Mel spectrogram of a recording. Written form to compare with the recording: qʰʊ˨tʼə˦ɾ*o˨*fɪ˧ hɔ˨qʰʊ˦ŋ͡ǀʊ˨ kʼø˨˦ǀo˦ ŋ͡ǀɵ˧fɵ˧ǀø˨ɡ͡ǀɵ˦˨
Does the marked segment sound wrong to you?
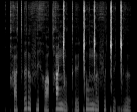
yes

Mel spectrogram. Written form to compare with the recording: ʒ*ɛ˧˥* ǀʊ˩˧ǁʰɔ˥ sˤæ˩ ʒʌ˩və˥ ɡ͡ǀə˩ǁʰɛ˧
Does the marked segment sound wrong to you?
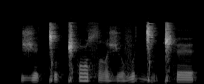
yes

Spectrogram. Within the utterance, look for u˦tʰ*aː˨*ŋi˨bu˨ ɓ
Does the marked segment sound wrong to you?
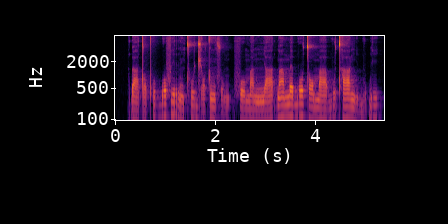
yes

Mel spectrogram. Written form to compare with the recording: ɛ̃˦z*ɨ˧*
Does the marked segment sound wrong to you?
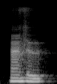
no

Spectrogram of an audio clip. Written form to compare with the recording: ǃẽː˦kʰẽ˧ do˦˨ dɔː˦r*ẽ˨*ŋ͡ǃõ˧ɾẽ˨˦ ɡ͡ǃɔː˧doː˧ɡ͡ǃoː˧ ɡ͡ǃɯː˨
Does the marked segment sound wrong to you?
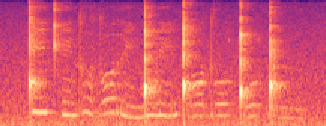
no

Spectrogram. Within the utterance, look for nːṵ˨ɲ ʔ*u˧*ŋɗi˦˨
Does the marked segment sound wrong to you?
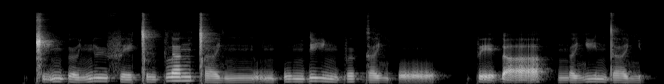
no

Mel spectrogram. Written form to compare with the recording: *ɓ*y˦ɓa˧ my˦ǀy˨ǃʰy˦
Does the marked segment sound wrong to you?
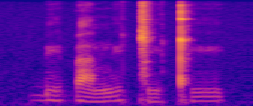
no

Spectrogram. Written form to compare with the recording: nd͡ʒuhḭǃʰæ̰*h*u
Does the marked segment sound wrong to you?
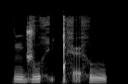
no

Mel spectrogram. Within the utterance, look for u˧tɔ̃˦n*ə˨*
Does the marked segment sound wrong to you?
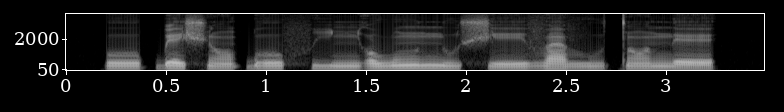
yes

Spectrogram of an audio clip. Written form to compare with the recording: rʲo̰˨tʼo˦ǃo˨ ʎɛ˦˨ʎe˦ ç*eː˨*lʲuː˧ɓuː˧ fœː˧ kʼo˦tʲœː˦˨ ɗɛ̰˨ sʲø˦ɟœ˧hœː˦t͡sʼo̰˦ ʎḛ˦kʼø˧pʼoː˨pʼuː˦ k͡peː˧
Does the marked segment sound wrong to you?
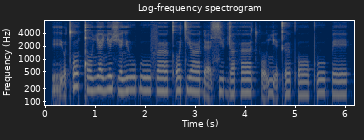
yes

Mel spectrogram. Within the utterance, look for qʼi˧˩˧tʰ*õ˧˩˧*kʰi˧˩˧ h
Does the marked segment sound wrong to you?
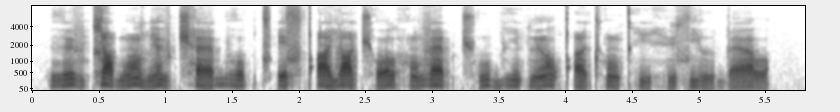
yes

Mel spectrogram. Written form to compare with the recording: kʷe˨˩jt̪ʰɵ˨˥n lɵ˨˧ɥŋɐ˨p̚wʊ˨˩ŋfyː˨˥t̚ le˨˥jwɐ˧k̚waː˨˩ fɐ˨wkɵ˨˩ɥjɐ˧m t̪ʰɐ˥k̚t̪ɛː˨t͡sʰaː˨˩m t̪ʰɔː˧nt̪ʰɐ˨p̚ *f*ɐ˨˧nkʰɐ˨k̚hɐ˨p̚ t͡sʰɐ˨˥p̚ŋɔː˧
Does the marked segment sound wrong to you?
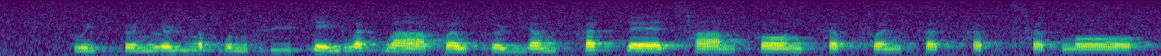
no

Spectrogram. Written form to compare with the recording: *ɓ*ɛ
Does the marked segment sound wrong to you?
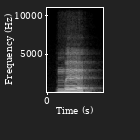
yes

